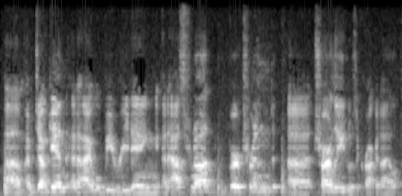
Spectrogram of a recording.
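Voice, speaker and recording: A young man haltingly introducing the parts he will read at a staged reading. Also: fairly low pitch, pushed and bright. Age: young adult. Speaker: reader introducing his parts. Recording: echoey room, distant mic, faint noise.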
